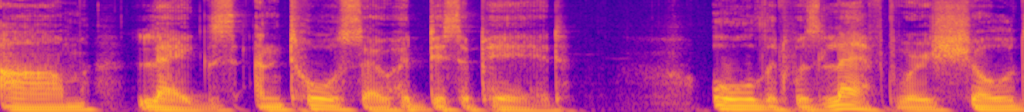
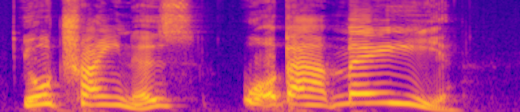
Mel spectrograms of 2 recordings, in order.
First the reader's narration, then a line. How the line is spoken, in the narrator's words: Snake screamed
